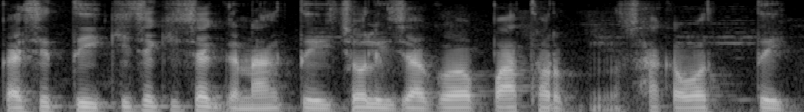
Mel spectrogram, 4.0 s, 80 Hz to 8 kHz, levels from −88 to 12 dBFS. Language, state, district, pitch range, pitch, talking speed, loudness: Kokborok, Tripura, Dhalai, 100-110 Hz, 105 Hz, 165 wpm, -20 LUFS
